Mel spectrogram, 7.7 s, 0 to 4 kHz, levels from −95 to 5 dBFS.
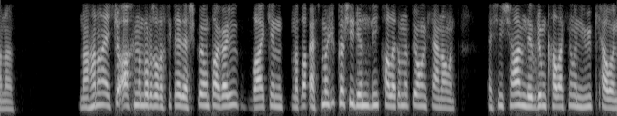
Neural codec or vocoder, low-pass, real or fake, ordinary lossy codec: codec, 16 kHz, 0.8 kbps, ZipCodec; 3.6 kHz; fake; none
